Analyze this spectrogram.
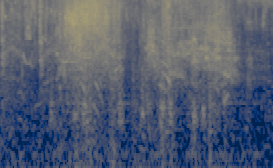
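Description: Explosions boom in a game battle.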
